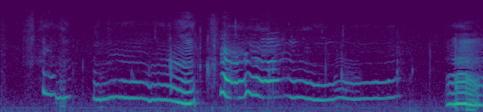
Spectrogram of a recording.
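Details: Dachshund indoors, play-wrestling on a couch, producing long, sustained whining moans that waver slightly in pitch across several seconds. The moans are broken by brief gaps and end in a louder cry, with faint room noise behind.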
